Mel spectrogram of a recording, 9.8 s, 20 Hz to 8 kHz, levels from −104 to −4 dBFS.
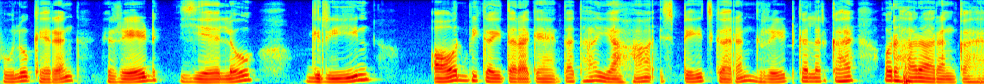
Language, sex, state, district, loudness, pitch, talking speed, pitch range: Hindi, male, Jharkhand, Garhwa, -18 LUFS, 120 Hz, 160 wpm, 110-145 Hz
